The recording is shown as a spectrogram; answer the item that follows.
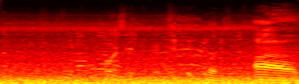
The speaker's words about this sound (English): So actually also bear with me with the noise. It's obviously, again, I'm on the plane. There's a lot of people around me and just, yeah.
